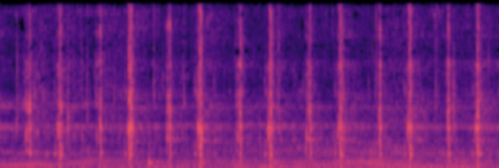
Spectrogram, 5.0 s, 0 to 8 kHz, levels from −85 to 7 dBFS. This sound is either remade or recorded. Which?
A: recorded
